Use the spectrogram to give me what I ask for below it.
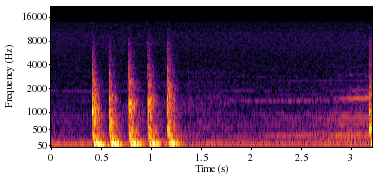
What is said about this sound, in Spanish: subí y llamé a la puerta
